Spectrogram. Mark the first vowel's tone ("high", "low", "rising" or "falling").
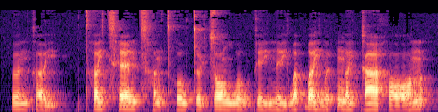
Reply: low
